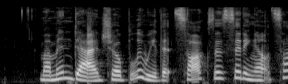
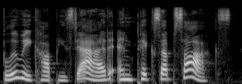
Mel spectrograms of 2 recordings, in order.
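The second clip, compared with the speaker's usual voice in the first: ordinary delivery, nothing marked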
